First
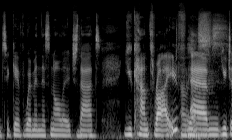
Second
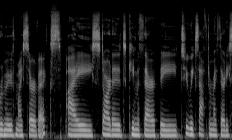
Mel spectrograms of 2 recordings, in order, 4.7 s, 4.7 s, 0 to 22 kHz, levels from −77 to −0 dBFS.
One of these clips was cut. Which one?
second; 1 cut; at 1.3 s

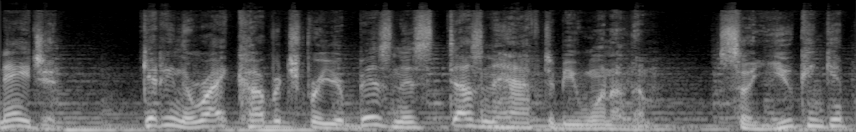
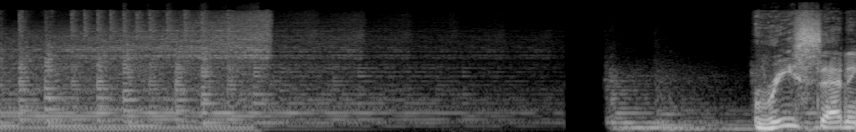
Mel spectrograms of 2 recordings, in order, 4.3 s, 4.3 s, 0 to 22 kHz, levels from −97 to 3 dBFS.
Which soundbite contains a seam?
second; 1 cut; at 3.0 s

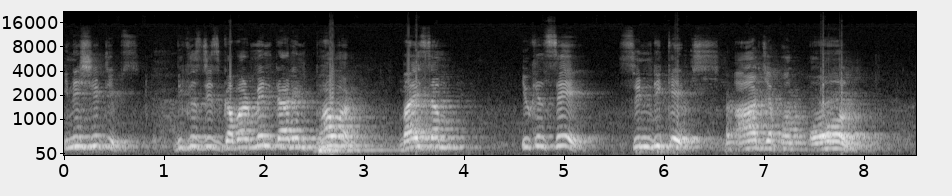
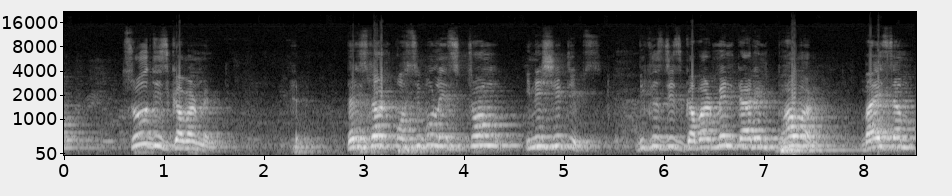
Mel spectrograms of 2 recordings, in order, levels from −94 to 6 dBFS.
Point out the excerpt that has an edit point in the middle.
first; 1 cut; at 6.7 s

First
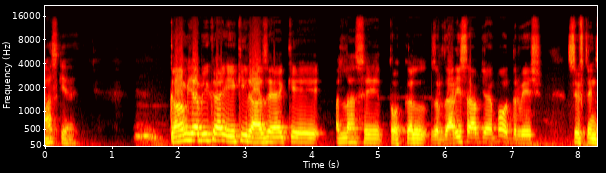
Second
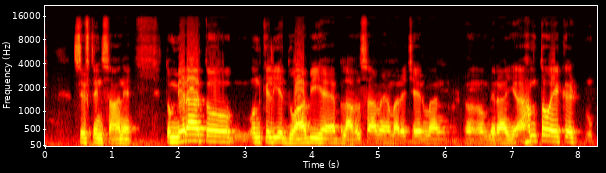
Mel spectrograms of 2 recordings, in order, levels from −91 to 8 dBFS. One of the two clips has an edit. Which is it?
first; 1 cut; at 5.8 s

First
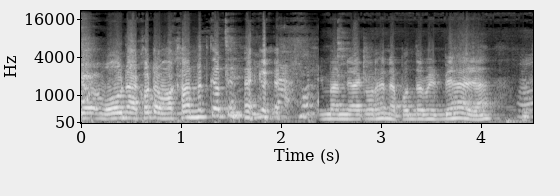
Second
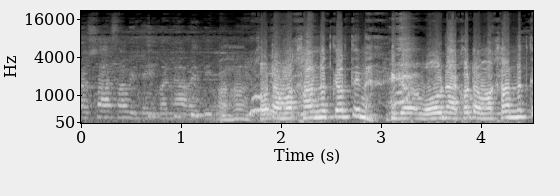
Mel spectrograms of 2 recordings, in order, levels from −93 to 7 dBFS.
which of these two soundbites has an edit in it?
first; 1 cut; at 2.4 s

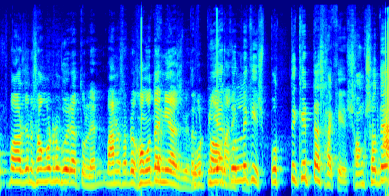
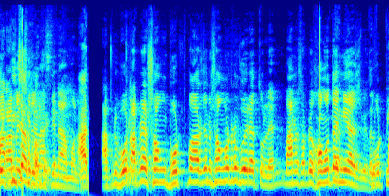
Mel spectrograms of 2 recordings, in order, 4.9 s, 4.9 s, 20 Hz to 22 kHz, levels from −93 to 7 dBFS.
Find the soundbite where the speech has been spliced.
second; 1 cut; at 1.2 s

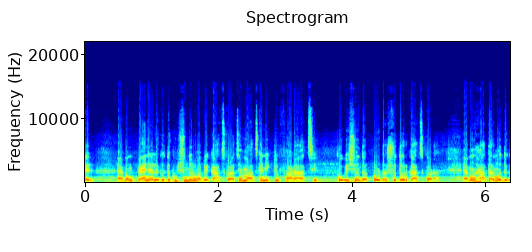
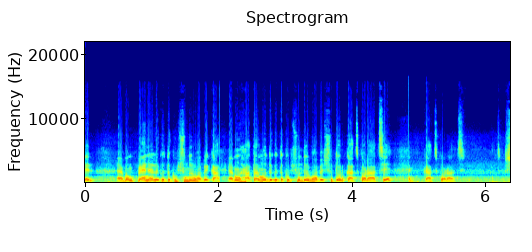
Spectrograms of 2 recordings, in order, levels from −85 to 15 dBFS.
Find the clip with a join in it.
second; 2 cuts; at 2.0 s, 4.9 s

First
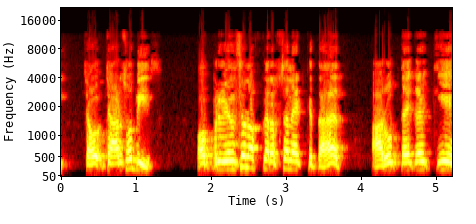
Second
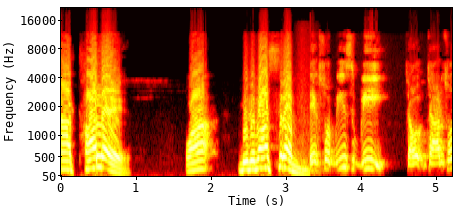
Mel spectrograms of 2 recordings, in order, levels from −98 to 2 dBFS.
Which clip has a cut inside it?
second; 1 cut; at 3.2 s

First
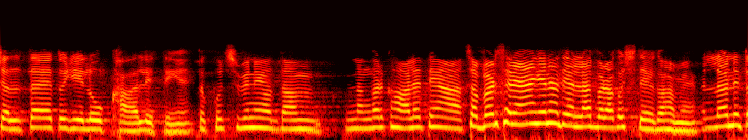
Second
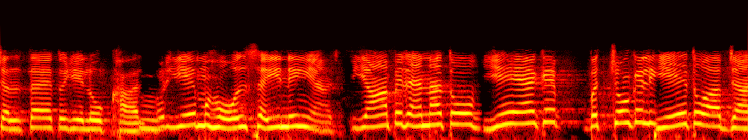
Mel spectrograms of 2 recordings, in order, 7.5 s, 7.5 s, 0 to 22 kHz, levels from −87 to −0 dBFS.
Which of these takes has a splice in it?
second; 2 cuts; at 1.4 s, 6.5 s

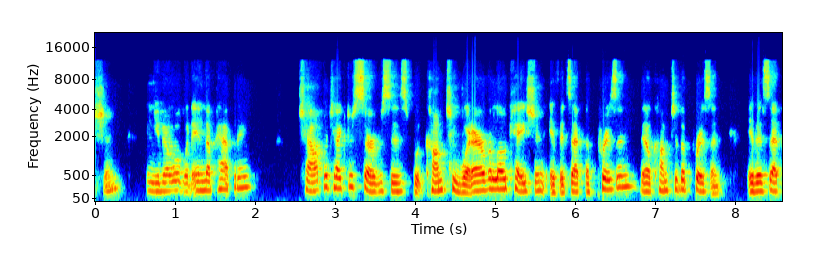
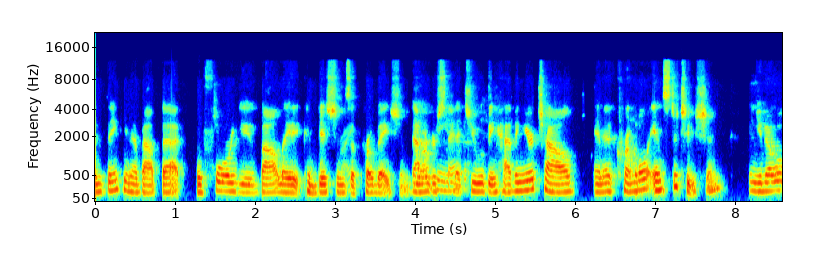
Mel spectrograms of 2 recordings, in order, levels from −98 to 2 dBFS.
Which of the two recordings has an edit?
second; 1 cut; at 4.4 s

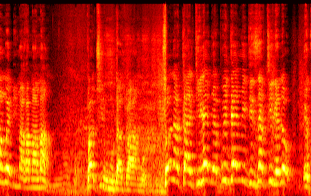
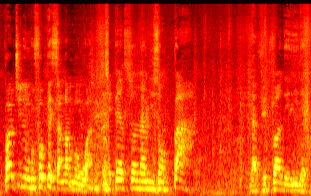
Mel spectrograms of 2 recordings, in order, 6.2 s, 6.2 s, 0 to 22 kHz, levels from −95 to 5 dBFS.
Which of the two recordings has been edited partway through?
second; 1 cut; at 2.2 s

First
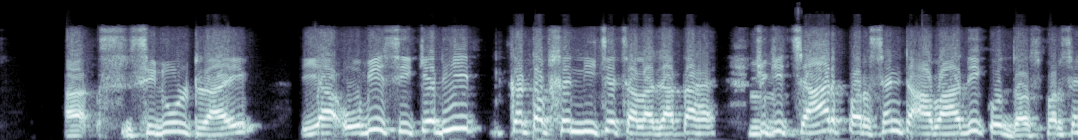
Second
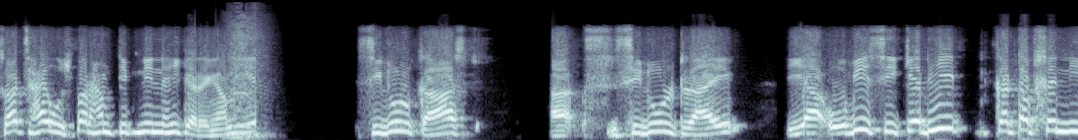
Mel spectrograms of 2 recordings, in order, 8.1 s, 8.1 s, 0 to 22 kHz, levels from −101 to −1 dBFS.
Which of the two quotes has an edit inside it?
second; 1 cut; at 1.9 s

